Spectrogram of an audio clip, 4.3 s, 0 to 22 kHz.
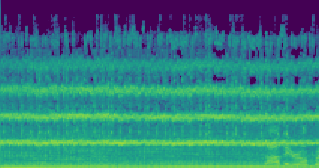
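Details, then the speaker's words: Custom top-mount turbo 350Z, just started after reconnecting an unplugged sensor, in neutral: loud steady high belt squeal over idle, some turbo noise; owner suspects the belt is too tight, unconfirmed. "It's probably just too tight. What does it feel like? Alright, so it starts pretty well, but you hear the belt's pretty squealy."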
